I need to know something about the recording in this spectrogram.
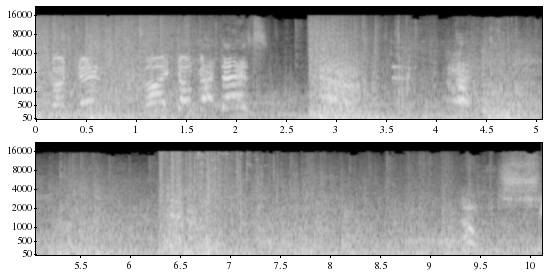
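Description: A vehicle crashes through wooden crates and metal roofing with loud bangs and clatter.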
